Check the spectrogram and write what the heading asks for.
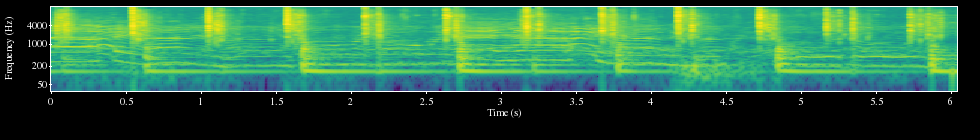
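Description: Group of voices singing a traditional song in held, bending notes, over a sharp clacking beat that falls about twice a second.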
